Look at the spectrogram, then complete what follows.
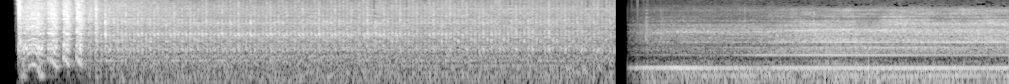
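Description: A few quick downward sweeps, then steady engine noise; after a brief dropout about six seconds in, the steady drone of a John Deere self-propelled forage harvester chopping maize, a hum with held tones.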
